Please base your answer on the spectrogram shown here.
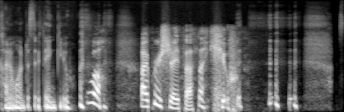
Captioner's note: laughs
